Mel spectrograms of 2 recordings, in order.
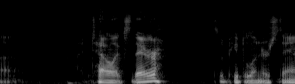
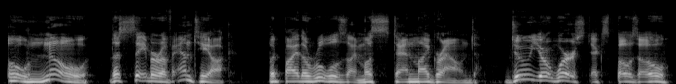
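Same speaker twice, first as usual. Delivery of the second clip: grand, raised stage declamation; melodramatic magician; 5 semitones higher, 5 dB louder, slower than usual. Acted. Hydini standing his ground against Exposo's saber, melodramatic. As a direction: face doom with hammed-up bravery.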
